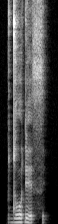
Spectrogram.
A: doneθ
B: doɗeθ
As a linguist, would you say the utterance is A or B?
B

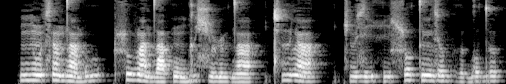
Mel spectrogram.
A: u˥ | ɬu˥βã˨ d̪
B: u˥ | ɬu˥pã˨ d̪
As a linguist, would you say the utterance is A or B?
A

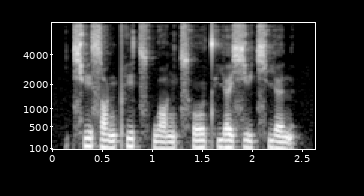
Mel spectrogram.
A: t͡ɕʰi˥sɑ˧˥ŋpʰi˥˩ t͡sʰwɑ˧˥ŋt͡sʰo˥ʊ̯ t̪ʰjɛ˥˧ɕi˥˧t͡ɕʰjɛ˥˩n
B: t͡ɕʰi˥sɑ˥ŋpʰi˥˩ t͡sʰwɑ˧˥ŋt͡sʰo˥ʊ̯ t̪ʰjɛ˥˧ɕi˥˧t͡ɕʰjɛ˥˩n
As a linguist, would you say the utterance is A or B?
A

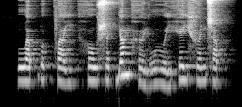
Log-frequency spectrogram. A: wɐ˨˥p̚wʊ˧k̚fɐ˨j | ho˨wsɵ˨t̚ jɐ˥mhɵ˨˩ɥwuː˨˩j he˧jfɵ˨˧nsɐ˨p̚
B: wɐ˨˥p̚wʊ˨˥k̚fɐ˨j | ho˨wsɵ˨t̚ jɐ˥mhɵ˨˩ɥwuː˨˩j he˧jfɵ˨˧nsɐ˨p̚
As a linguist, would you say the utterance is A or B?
B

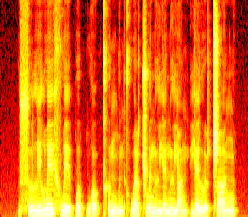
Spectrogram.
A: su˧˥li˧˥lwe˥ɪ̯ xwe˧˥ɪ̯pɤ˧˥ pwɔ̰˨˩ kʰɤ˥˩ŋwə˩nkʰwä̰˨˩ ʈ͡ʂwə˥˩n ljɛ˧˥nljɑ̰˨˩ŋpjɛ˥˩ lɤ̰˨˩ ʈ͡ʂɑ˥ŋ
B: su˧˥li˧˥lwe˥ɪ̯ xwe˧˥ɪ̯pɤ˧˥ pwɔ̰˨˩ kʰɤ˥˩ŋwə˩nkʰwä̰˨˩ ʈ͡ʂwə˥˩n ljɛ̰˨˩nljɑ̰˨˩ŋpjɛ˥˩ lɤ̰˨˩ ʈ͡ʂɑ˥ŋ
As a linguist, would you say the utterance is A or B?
A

